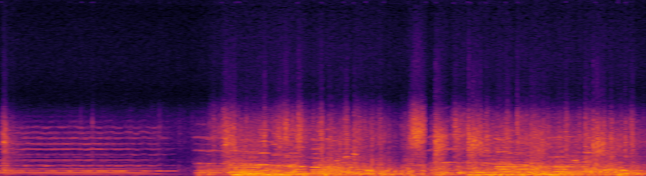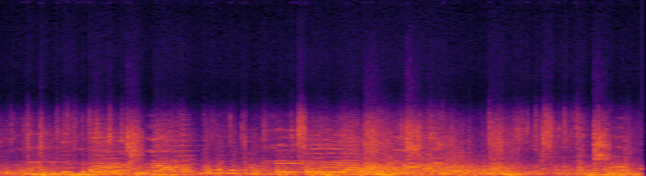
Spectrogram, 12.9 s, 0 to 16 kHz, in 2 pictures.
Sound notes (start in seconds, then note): 2.1 fists thudding; 2.5 dramatic music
